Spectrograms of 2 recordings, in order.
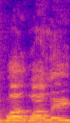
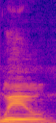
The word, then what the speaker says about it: Wale: Not whale, not wall, but Wale.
